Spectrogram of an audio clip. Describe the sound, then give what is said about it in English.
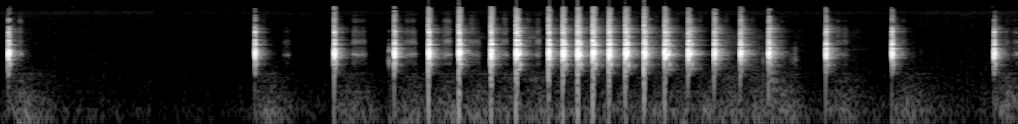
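A hen turkey's fly-down cackle imitated on a turkey call: many sharp, clucking notes that begin sparse, quicken into a rapid run, then slow and space out again before trailing off. The call is heard alone. “it's that hen setting up for that fly down cackle. So that would be one call that would be very elaborate in a contest”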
